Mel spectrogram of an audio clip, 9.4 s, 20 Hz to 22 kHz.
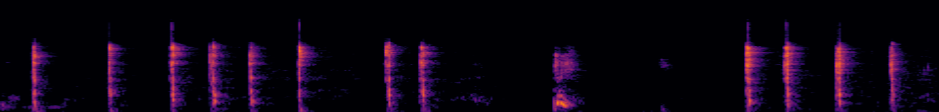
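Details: Vocal tic (throat clicking) in a tic disorder; the repeated throat clicking is the worst tic, began about 2 months ago and occurs whenever it is really quiet.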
